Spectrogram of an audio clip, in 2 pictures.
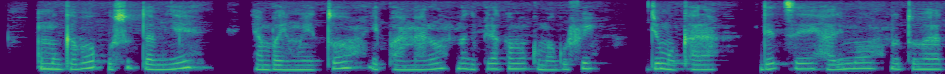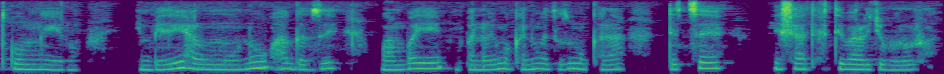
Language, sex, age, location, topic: Kinyarwanda, female, 25-35, Huye, health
